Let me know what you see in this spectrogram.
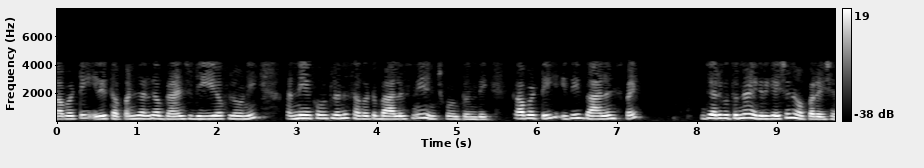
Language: Telugu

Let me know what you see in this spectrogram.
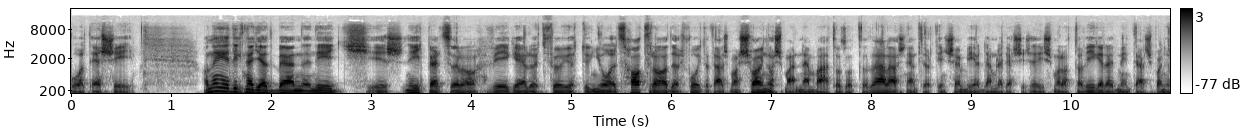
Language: Hungarian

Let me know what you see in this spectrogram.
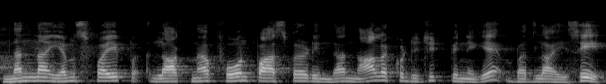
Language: Kannada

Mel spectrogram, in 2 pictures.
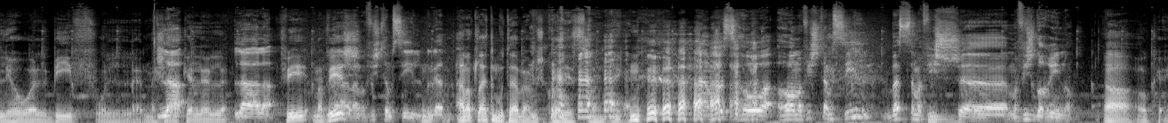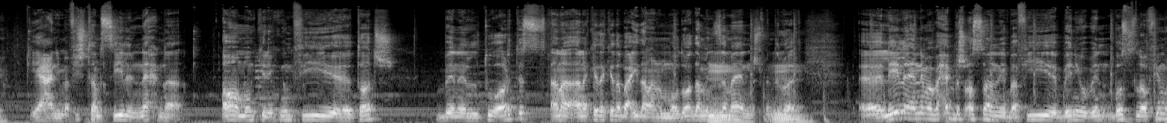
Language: Arabic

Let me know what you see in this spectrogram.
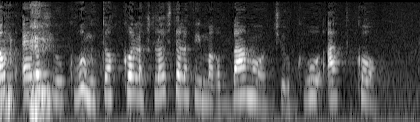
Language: Hebrew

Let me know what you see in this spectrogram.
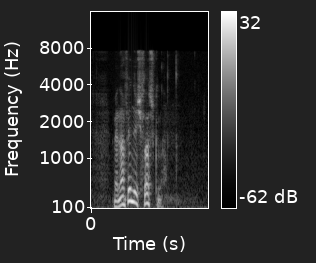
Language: Faroese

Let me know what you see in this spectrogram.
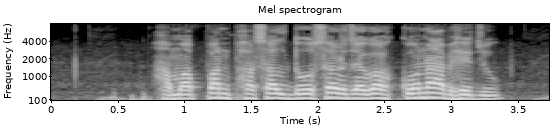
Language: Maithili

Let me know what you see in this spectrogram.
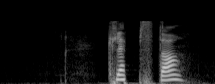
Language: Norwegian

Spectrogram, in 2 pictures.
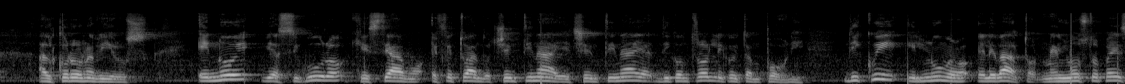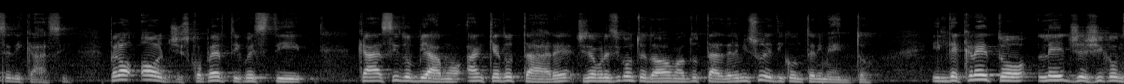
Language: Italian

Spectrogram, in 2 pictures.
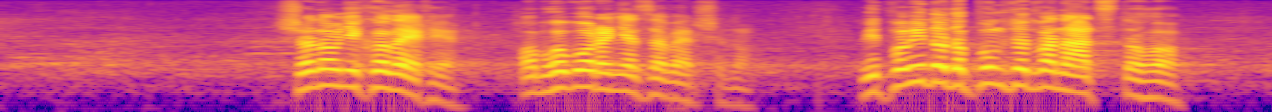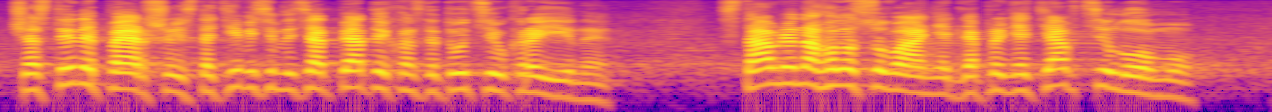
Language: Ukrainian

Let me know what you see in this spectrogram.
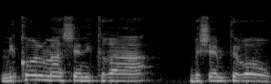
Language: Hebrew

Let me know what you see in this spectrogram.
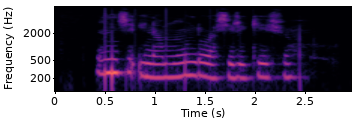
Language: Swahili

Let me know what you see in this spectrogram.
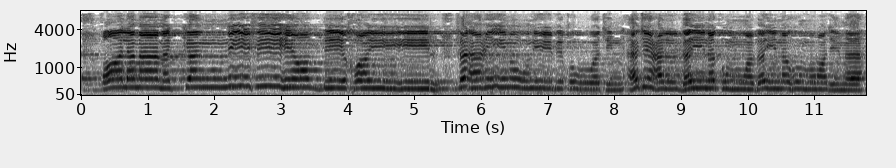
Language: Arabic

